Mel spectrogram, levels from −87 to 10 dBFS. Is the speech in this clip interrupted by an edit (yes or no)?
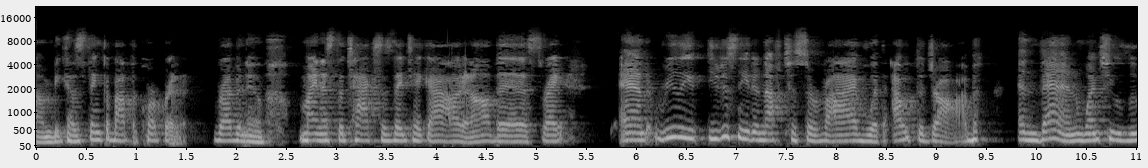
no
